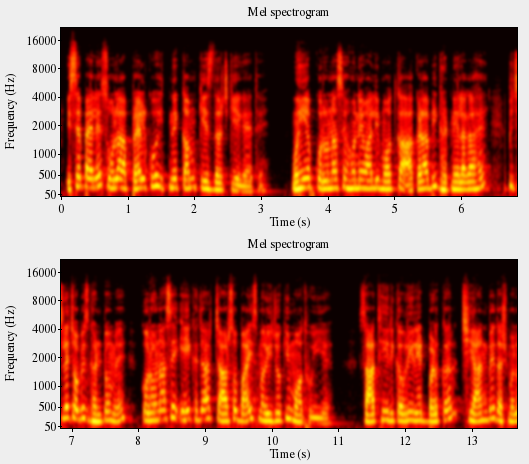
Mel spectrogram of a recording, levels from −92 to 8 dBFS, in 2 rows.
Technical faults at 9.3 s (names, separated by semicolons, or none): channel delay (comb filtering)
